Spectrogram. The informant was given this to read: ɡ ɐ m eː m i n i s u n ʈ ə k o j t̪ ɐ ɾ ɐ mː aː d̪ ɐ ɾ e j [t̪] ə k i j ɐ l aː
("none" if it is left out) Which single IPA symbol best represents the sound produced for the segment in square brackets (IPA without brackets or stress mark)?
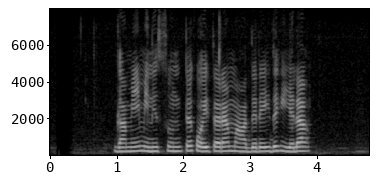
d̪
